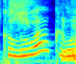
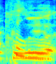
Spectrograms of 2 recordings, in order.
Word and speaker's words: Kaluuya: I cannot pronounce his last name. I think it's almost It's Kaluuya. Yeah, Daniel Kaluuya.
